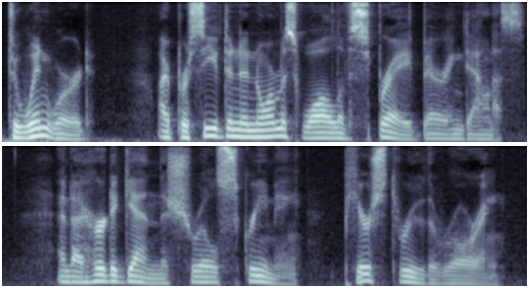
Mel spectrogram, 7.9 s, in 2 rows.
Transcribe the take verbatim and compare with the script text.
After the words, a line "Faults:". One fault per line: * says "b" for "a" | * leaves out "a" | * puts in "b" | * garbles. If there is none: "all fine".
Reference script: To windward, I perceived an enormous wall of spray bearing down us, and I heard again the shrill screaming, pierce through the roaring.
To windward, I perceived an enormous wall of spray bearing down us, and I heard again the shrill screaming, pierce through the roaring.
Faults:
all fine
